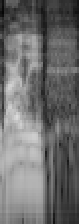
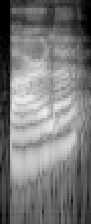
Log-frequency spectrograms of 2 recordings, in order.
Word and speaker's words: Baarle: correctly or last name um it's Barla um it's a very like kind of weird pronunciation you're very close barley is okay very typical American English uh translation I always try not to do like the A's or the E's but that makes perfect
